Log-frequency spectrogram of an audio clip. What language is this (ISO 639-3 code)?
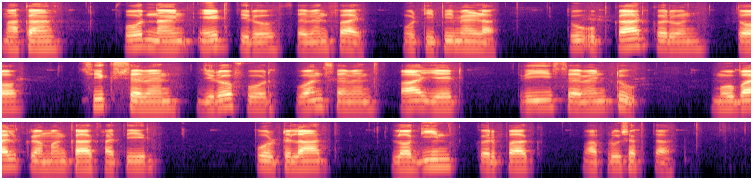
kok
